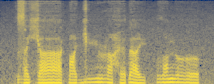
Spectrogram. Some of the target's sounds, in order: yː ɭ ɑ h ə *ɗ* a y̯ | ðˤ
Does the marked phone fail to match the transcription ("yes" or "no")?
no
